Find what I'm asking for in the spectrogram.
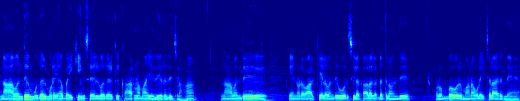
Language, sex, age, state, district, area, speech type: Tamil, male, 30-45, Tamil Nadu, Pudukkottai, rural, spontaneous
